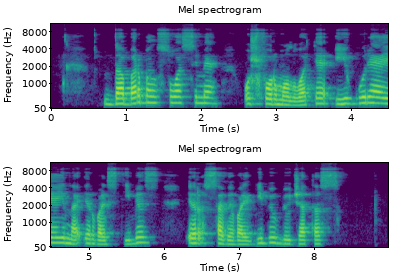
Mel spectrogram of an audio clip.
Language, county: Lithuanian, Šiauliai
